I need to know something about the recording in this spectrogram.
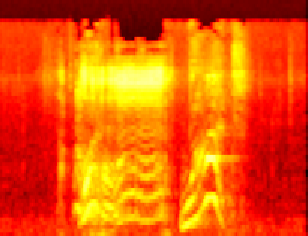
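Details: Bulldog puppy Vera vocalizing indoors in reply to her owner: a sustained wavering howl-like whine, then a brief pause and a second rising-and-falling yodel-like note.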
